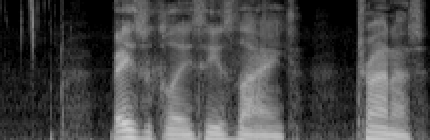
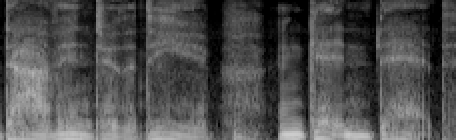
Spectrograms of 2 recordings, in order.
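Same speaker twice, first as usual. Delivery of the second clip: hushed, voiceless aside in character; mock whisper. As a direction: whisper it as a solemn rule. Elf's quote ends in whisper.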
